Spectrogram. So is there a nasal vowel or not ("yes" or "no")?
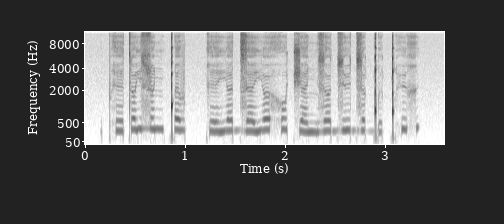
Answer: no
